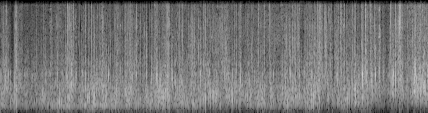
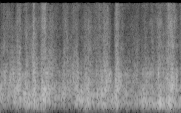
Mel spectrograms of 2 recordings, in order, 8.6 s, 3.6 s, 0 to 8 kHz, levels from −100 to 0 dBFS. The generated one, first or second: second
